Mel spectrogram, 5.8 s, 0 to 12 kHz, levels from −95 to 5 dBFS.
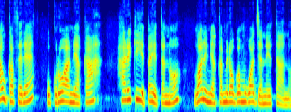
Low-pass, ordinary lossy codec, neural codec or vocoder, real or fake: none; none; codec, 24 kHz, 0.9 kbps, WavTokenizer, medium speech release version 1; fake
